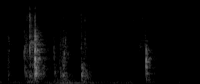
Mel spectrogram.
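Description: A few short, light taps and knocks on a tabletop, four or five in two seconds, the loudest about a third of a second in, as tarot cards are handled.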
